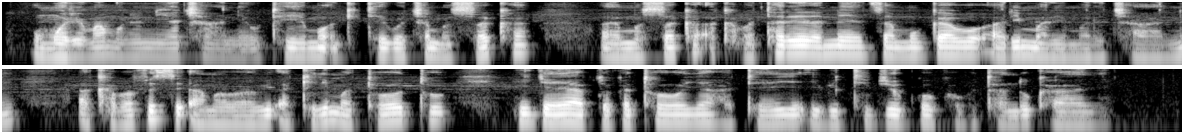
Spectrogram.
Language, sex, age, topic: Rundi, male, 18-24, agriculture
